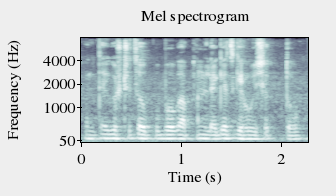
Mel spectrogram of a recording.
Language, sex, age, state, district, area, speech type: Marathi, male, 18-30, Maharashtra, Sangli, urban, spontaneous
